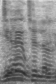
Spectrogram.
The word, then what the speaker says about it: Chelem: ¿El Gran Chelón? El Gran, El Chelem.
